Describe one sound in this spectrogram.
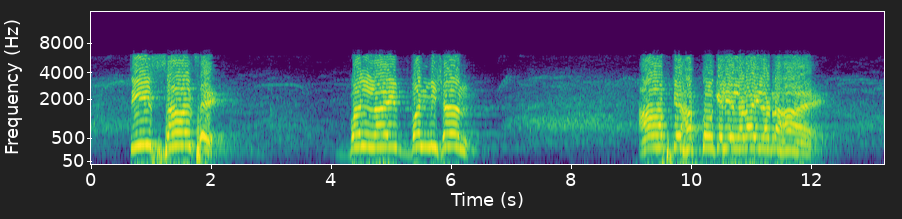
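An elderly man gives a forceful speech through a loudspeaker, in short loud bursts.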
